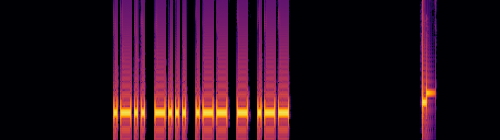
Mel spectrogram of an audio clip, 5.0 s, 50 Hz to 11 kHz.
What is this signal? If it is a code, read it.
Morse code, heard as a keyed tone, about 36 wpm, 700 Hz. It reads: LBWTW
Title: Code Groups - 5 Letter:Numbers - 35wpm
